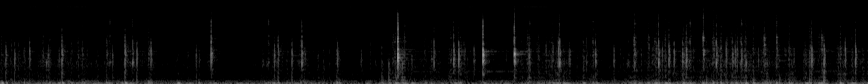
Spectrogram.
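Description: Fingertips tap the round keycaps of a white plastic typewriter-style keyboard held upright. A steady run of quick, light plastic clicks is heard, with a few sharper, louder clacks near the middle, over a constant low hum.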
